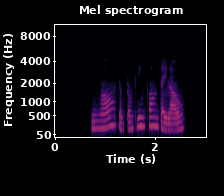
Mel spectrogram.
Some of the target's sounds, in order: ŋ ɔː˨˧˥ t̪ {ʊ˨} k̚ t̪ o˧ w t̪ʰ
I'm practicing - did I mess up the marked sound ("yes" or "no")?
no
